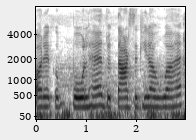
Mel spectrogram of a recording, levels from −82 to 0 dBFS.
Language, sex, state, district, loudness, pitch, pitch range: Hindi, female, Uttar Pradesh, Shamli, -15 LUFS, 225 Hz, 220-225 Hz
